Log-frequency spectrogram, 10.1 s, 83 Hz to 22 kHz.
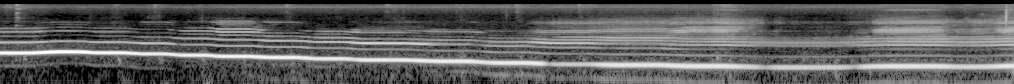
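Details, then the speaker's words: Rogers LS3/5a woofer from a badly overdriven speaker, downward sine sweep: gritty, buzzy, trombone-like distortion throughout; spider, surround and cone look fine, so the voice coil is suspected overheated, lamination cooked, full of muck. "I think the voice coil's got hot, the lamination has kind of cooked up a bit, and it's full of muck."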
